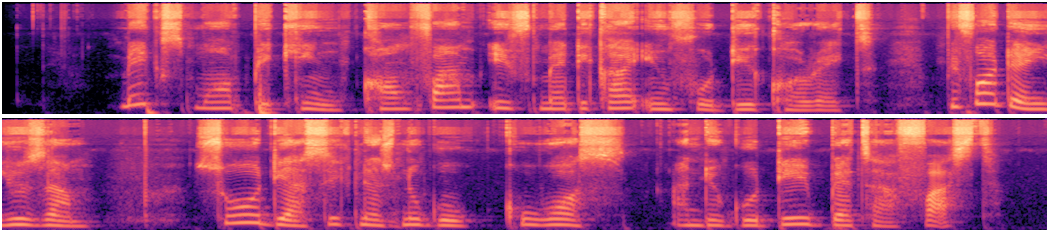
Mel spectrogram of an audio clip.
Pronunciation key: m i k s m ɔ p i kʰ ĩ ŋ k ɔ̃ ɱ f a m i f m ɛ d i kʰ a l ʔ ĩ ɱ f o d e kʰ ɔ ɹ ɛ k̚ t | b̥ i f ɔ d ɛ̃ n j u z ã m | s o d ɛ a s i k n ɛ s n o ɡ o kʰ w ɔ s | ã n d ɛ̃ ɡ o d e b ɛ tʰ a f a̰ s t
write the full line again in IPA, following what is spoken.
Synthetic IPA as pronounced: m e k s m ɔ p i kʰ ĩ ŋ kʰ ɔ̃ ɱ f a m i f m ɛ d i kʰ a l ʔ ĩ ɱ f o d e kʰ ɔ ɹ ɛ k̚ t | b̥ i f ɔ d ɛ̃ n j u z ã m | s o d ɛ a s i k n ɛ s n o ɡ o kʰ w ɔ s | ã n d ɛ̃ ɡ o d e b ɛ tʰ a f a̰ s t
